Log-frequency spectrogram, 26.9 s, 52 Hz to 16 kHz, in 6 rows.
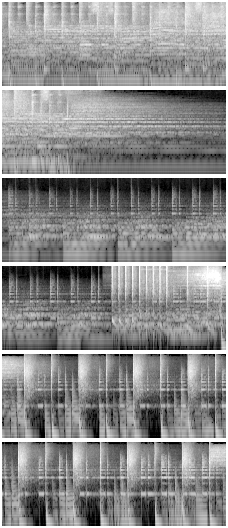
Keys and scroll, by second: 5.3 5, 5.6 Return.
